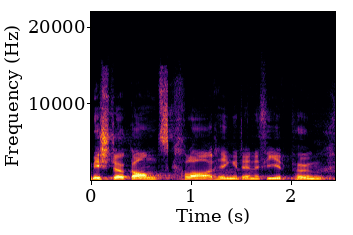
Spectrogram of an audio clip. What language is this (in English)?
Swiss German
